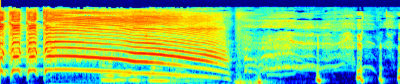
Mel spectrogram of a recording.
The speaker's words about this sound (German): Ich meine, das war ein mexikanischer Klang. Das war der mexikanische Mariachi-Schrei.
